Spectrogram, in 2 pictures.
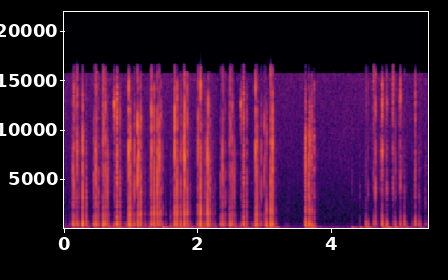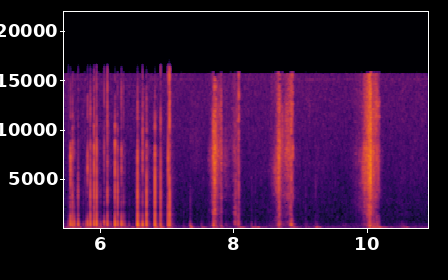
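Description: Fingernails scratch the pink sticky top of a thick strawberry toast squishy toy made of soft, solid foam, and fingers press into it. Dense runs of quick, crackly scratching and sticky tearing sounds come in bursts, pause briefly, then return. They thin out into a few slower, isolated scrapes toward the end.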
